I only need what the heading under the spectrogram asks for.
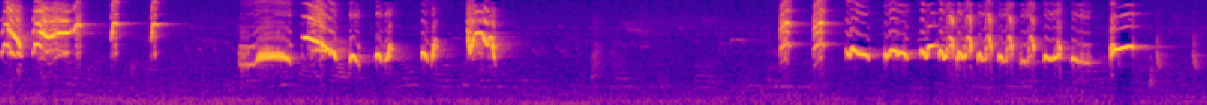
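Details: Orange-headed thrush (Geokichla citrina) song used as a lure to prompt other birds: two bursts of rich, varied warbled phrases, high and quick, mixing sweet whistles with scratchy chips, separated by a short pause.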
